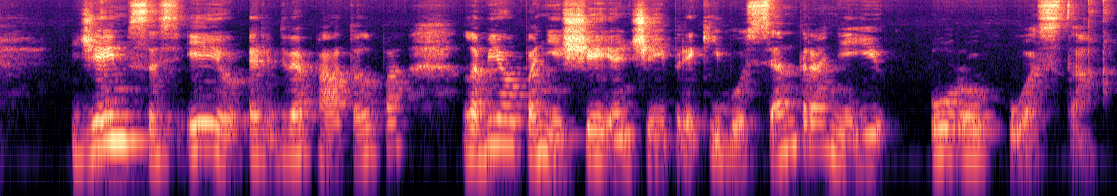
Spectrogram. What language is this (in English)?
Lithuanian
